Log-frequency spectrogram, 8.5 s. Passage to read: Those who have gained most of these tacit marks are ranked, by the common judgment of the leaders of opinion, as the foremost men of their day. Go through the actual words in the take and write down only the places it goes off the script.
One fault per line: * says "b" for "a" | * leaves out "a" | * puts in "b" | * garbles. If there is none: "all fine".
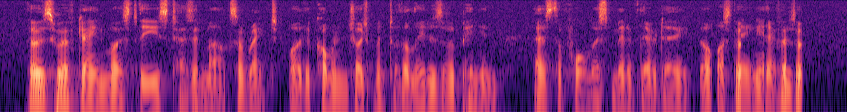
* leaves out "of"
* garbles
